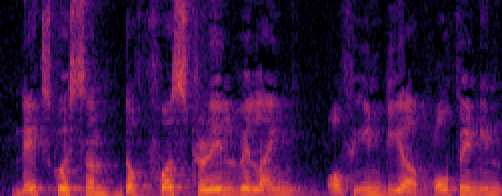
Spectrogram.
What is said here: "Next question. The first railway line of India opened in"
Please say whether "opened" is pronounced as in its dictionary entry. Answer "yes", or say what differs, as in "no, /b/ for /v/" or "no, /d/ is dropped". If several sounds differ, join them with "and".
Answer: no, /d/ is dropped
